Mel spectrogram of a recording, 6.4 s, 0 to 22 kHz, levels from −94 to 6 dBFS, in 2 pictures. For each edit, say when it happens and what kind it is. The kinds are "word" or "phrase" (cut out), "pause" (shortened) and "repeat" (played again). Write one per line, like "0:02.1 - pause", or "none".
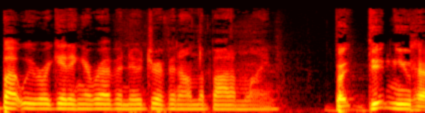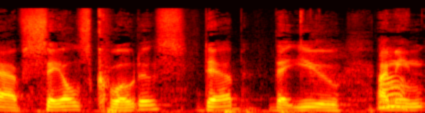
0:03.1 - word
